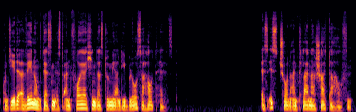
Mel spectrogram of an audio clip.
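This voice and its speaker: A man's voice: sits low, normal speed. An actor playing an anxious, stubborn man in a radio play, who refuses to go to his lover and speaks with tense desperation.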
